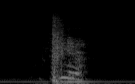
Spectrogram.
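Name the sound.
sneeze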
